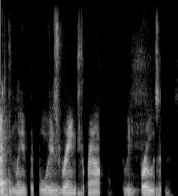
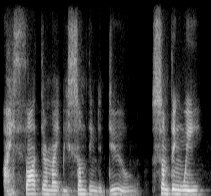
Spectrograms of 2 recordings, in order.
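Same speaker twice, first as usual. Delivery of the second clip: put-on higher, hesitant boy breaking off; voice failing under pressure; 6 semitones higher than usual. A narrator's reading. Simon faces the jeering assembly, hesitant and higher. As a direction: start tentatively, then lose the words. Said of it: "pressure of the assembly took his voice away".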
